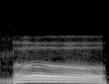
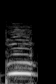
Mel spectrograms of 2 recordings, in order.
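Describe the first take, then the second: First: It is said in a low-pitched voice. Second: It is said in a high-pitched voice.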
